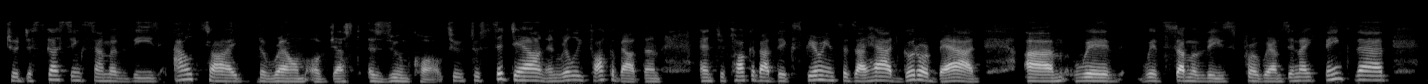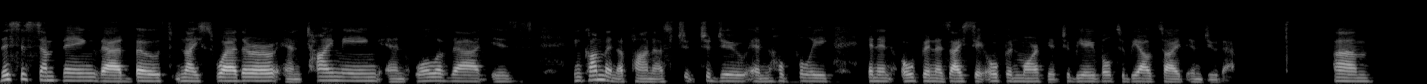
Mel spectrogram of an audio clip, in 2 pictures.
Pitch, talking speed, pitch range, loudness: 155 Hz, 175 wpm, 140-175 Hz, -28 LUFS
